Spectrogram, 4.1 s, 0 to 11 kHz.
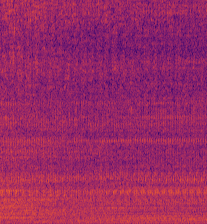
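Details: BMW F10 N20 engine at idle after timing chain replacement: faint, fairly regular rattle about three to four per second up front; timing chain noise, cause unconfirmed.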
